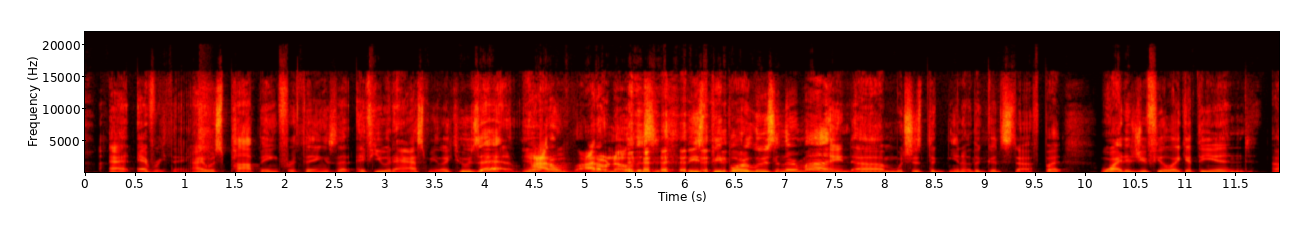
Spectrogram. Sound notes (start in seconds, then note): 0.0 laughs; 5.1 Chad laughs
